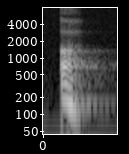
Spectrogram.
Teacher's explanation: the most basic sound you can make without without changing the shape of your mouth or constricting your throat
